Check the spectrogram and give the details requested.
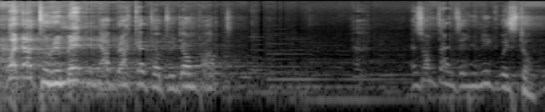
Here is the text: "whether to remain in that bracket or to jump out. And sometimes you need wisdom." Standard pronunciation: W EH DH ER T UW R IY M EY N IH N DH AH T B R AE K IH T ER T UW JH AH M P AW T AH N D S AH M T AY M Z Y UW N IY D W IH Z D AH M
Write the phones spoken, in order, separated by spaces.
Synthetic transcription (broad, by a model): W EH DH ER T UW R IY M EY N IH N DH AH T B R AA K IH T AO T UW JH AH M P AW T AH N S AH M T AY M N Y UW N IY D W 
